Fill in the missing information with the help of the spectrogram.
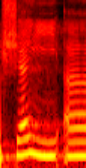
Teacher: fathah tanwin barisnya jadi 1 aja, jadi fathah. Dan kita bunyikan panjang 2 harokat ya. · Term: mad iwad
